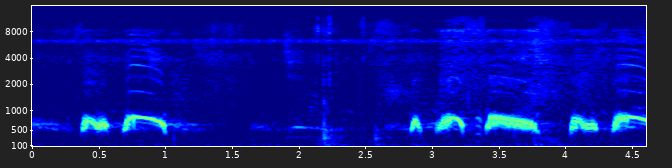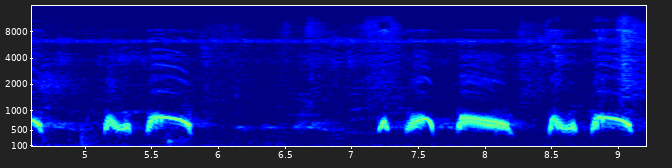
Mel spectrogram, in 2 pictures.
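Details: Spotted dove calling with repeated soft, hollow coos in short phrases of two to three notes, each note a brief arched hoot, phrases recurring through the recording with faint background chatter.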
